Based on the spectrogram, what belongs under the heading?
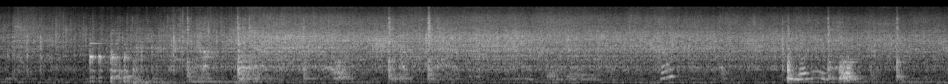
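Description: Chopped tomatoes sizzling in hot oil with fried onions in a metal kadai, a steel spatula scraping and stirring against the pan. The sizzle grows louder a couple of seconds in as the tomatoes are turned into the oil.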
